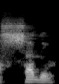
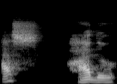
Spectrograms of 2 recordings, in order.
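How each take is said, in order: First: The middle h sound is left out. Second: The middle h sound is clearly pronounced. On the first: The speaker calls it wrong. "অনেকে আস্বাদু কয়" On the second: The speaker calls it right. "এখানে হাটা যে আছে এটার উচ্চারণ অনেকে করে না, সেজন্য এটাকে ভালো করে"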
